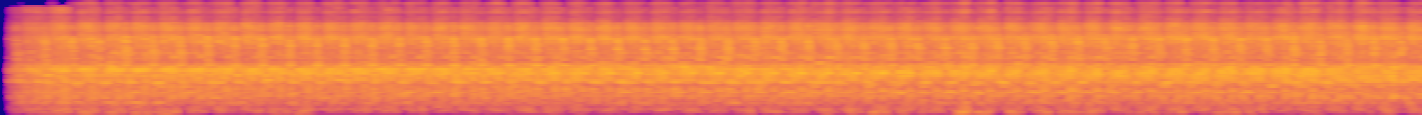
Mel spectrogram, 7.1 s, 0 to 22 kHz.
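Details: 2004 Ford Mustang base V6: a fast, light ticking at about three to four beats a second over a thin idle; owner asks whether it is rod knock, not confirmed.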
